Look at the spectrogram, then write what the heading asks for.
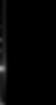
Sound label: trinket hit; minecraft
